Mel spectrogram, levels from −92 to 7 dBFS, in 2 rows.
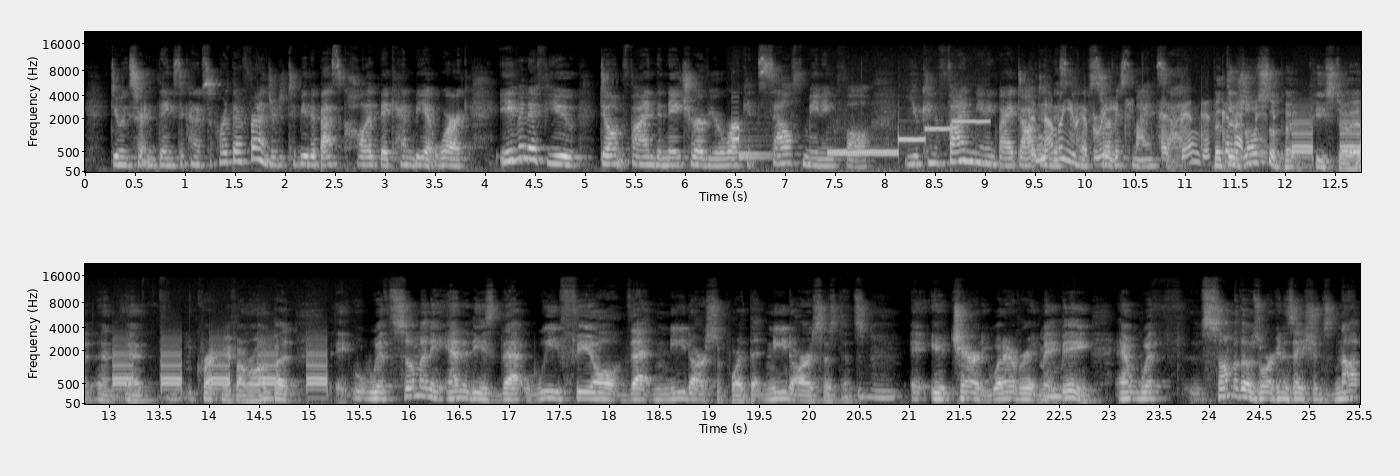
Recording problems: room echo; slight; dies away in 0.3 s
off-mic speech; somewhat distant
phone ringing; loud; from 6.5 to 15 s; peak 3 dB above the speech

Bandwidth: 15 kHz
